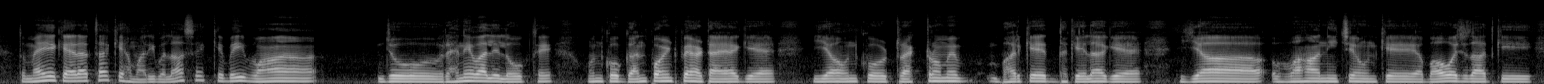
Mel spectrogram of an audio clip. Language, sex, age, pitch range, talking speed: Urdu, male, 20-39, 130-155 Hz, 175 wpm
